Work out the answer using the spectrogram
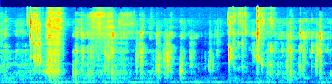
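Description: A person chewing food with wet mouth sounds and irregular small crunches.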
